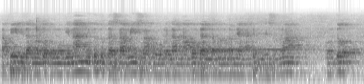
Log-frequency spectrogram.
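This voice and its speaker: A man's voice: on the low side, a little mellow, dull audio. A man speaking as village head to residents, earnest and persuasive. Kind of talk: speech to villagers. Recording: echoey, distant with noise.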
